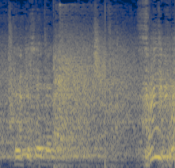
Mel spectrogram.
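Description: Voices shouting and talking in an echoing covered basketball court, swelling into a noisy burst of overlapping shouting for about a second in the middle, as a three-point basket is scored.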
